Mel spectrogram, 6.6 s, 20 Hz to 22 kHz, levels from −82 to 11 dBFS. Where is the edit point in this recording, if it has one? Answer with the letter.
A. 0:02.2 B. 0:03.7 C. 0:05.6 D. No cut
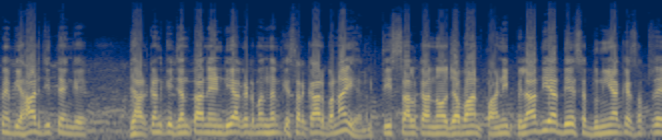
B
